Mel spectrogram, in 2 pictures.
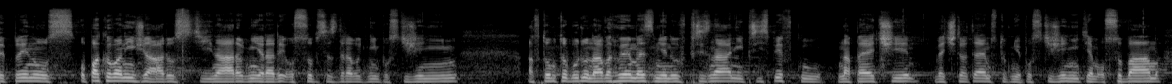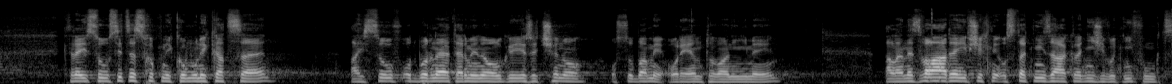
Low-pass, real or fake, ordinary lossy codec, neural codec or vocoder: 14.4 kHz; fake; AAC, 96 kbps; vocoder, 44.1 kHz, 128 mel bands, Pupu-Vocoder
